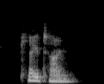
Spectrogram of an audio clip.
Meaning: 1. Time for play or diversion 2. A time when children can play outside during the school day
- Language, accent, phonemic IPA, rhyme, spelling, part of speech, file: English, Southern England, /ˈpleɪtaɪm/, -eɪtaɪm, playtime, noun, LL-Q1860 (eng)-playtime.wav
